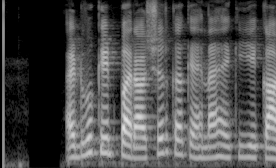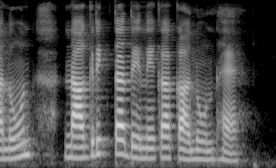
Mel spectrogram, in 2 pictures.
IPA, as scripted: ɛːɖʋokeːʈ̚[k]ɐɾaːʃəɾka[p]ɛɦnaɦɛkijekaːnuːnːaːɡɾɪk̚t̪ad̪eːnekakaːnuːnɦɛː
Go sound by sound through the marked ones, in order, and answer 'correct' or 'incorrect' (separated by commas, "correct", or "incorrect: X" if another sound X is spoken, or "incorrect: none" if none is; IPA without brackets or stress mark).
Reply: incorrect: p, incorrect: k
